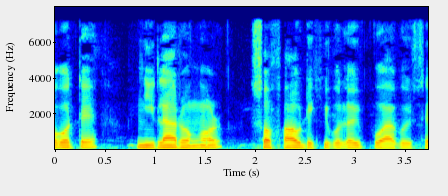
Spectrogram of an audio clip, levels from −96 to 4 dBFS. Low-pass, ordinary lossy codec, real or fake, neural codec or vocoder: 7.2 kHz; MP3, 48 kbps; fake; vocoder, 44.1 kHz, 80 mel bands, Vocos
